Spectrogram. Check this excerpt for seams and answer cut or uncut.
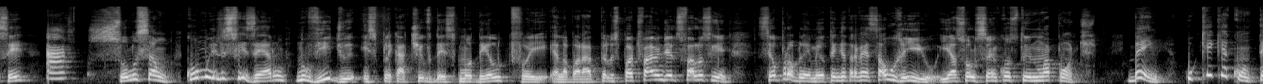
cut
